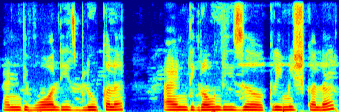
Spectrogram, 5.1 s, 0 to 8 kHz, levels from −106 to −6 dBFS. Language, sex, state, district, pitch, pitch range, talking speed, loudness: English, female, Karnataka, Bangalore, 195 Hz, 185-195 Hz, 140 wpm, -16 LUFS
